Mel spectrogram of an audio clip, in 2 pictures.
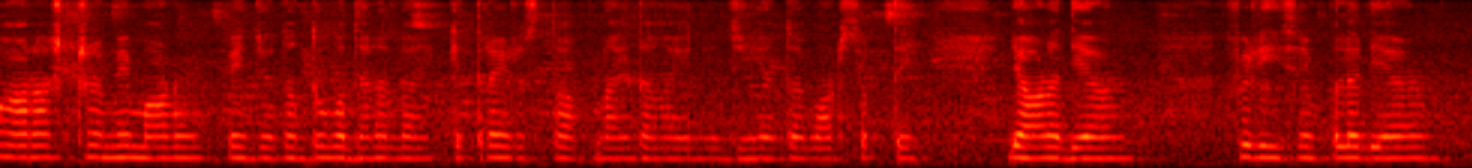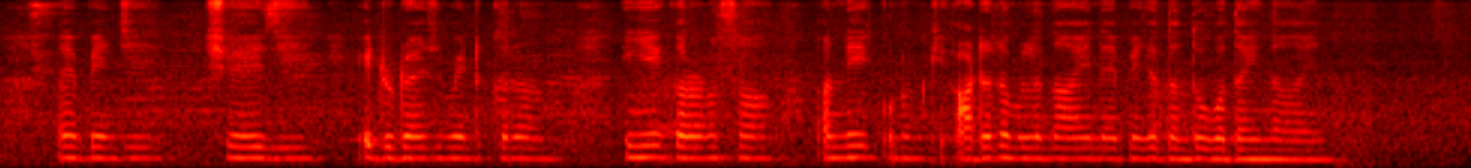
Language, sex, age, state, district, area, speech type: Sindhi, female, 45-60, Maharashtra, Thane, urban, spontaneous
